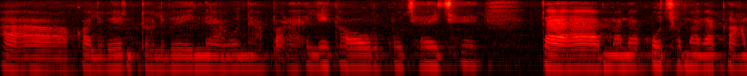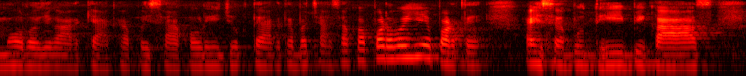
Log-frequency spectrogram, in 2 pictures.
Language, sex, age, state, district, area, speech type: Maithili, female, 60+, Bihar, Madhepura, rural, spontaneous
